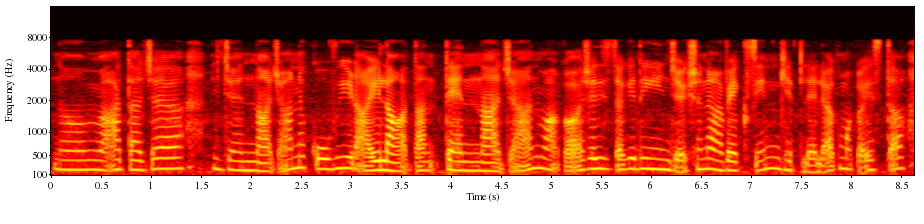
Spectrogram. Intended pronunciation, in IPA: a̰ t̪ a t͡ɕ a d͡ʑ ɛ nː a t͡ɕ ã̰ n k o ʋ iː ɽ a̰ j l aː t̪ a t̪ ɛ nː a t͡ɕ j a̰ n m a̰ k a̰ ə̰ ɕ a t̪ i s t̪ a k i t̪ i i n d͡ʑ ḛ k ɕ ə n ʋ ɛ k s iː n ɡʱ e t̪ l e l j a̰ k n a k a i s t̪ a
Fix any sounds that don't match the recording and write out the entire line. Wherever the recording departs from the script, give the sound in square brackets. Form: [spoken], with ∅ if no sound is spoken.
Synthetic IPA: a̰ t̪ a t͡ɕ a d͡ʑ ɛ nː a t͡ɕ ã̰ n k o ʋ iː ɽ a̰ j l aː t̪ a t̪ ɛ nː a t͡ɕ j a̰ n m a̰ k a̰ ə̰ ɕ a [d̪] i s t̪ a k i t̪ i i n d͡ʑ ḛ k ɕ ə n ʋ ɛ k s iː n ɡʱ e t̪ l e l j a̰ k [m] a k a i s t̪ a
